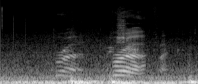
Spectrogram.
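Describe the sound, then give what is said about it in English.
A steady, low car engine rumble runs throughout, while a voice makes two short swooping, pitch-bending sounds over it, imitating a car whooshing by. “Ooh, that car goes swoop.”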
